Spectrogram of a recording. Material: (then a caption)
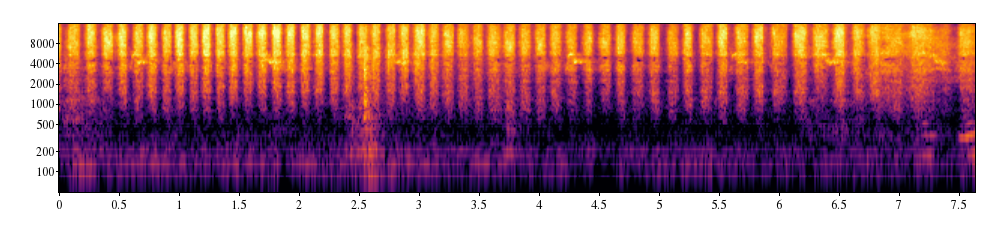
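Fabric pile. A small, round, soapy miniature pile carpet resting on a tile floor is held by fingers and scrubbed with a yellow toothbrush. Rapid, evenly spaced back-and-forth strokes make a bright, bristly rasp with a low rumble beneath, and one slightly louder knock comes partway through.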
